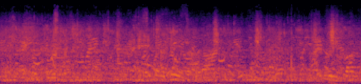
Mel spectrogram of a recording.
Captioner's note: overlapping chatter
